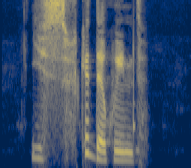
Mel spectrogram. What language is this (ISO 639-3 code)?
kab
